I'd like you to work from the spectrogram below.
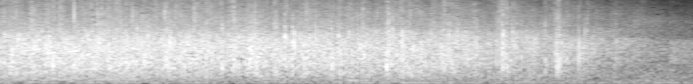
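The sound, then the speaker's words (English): A crowd applauds with dense, steady clapping that holds strong for about three seconds, then thins and fades out toward the end. No voices are heard over it. “Yeah, clap for that.”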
